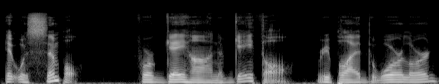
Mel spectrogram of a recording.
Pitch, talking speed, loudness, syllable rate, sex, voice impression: 110 Hz, 125 wpm, -19 LUFS, 4.1 syllables/s, male, very masculine, adult-like, slightly middle-aged, thick, tensed, powerful, very bright, slightly hard, very clear, fluent, cool, intellectual, very refreshing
